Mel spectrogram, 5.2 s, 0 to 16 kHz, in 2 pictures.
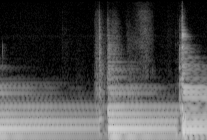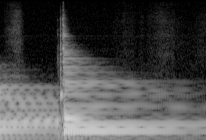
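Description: A single sustained guitar note at the 15th fret, plucked three times in slow succession, with a round, mellow, woody, clarinet-like tone that rings and slowly fades between plucks.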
